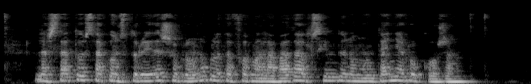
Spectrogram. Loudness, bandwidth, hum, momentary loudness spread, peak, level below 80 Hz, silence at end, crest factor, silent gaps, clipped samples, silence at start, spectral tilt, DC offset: -24 LUFS; 11.5 kHz; none; 5 LU; -10 dBFS; -56 dBFS; 0.45 s; 14 dB; none; under 0.1%; 0.05 s; -5.5 dB/octave; under 0.1%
